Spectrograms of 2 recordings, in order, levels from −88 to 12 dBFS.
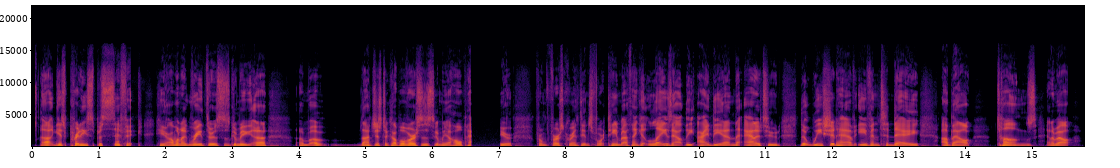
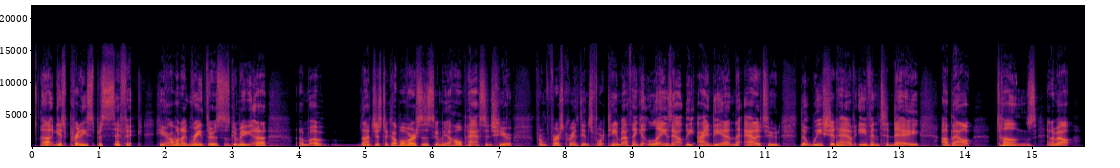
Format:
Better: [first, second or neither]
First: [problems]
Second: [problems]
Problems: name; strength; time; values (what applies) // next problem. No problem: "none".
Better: second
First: audio cutting out; at 6.5 s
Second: none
